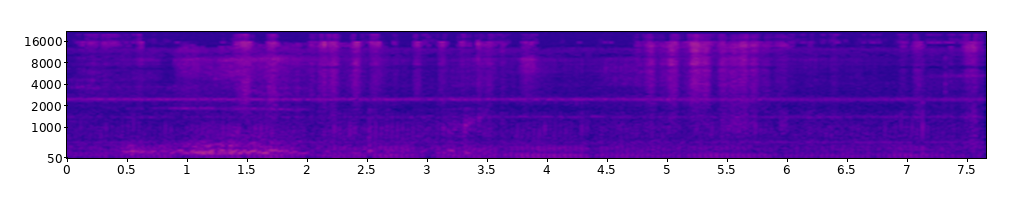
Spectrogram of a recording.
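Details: A cat's stomach noise picked up at close range, dense low pulsing that swells around the second second and then continues steadily in soft waves.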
